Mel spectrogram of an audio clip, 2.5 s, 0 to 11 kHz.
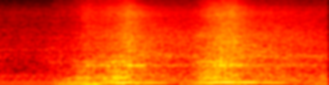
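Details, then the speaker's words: Mazda MX-5 Miata NA 1.6L after oil and filter change: two clean throttle blips settling smoothly, no tick or knock; brief lifter tick at startup before oil reached head, then fine, oil pressure about 6 at high rpm, normal. "As you heard, there was a little lifter ticket startup because there's no oil in the head. Once the lifter is filled with oil and started lifting, everything was good."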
